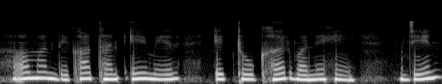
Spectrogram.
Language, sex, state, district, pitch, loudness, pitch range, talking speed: Chhattisgarhi, female, Chhattisgarh, Sukma, 240 Hz, -10 LUFS, 230-260 Hz, 150 wpm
